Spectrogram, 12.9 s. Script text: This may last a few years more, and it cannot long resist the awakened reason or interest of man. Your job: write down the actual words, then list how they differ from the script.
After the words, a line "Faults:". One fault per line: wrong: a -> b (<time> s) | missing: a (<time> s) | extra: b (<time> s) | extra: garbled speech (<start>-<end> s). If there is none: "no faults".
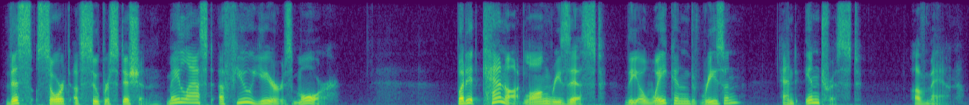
This sort of superstition may last a few years more, but it cannot long resist the awakened reason and interest of man.
Faults:
extra: sort of superstition (0.5 s)
wrong: and -> but (6.1 s)
wrong: or -> and (10.4 s)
